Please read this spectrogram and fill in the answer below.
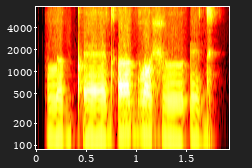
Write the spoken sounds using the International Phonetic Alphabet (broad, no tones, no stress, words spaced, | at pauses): ləɡ pʼɛːdʔɐːɡ lɔʃɵːʔed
